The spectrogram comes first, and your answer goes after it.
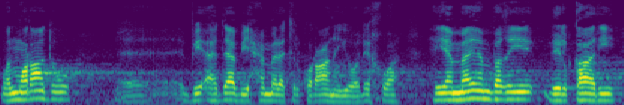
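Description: Man, religious lecture, measured hesitant phrasing, long hall reverb, dull recording. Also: fairly high pitch, fairly even intonation. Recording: dull, echoing hall, faint noise.

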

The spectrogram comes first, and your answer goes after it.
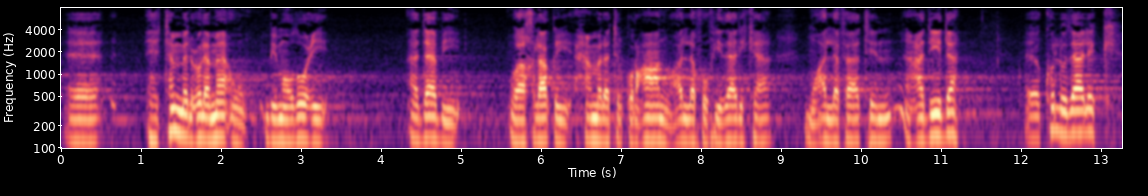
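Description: A man giving a religious lecture in a measured, hesitant way, often repeating his phrases. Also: medium pitch. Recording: dull, echoing hall, faint noise.

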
